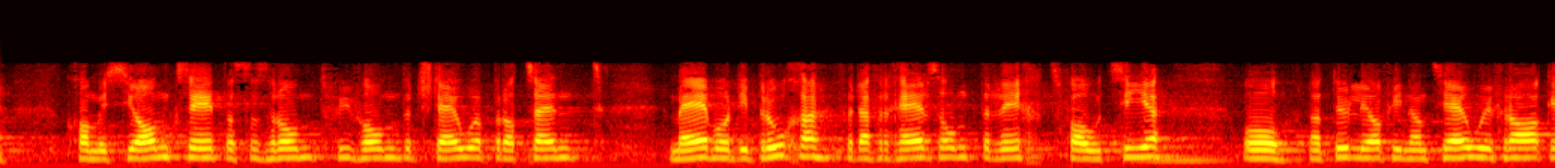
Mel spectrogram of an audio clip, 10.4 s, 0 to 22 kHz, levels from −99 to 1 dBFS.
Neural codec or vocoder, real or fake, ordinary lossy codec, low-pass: none; real; none; 5.4 kHz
